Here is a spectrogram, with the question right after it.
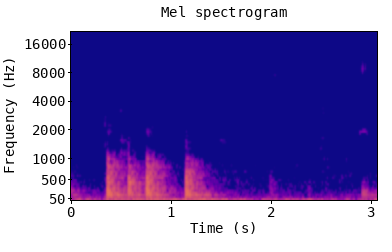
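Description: Chalk scratching out an integration symbol on a board during a differential equations lecture, a few short rough strokes close by, then quiet room tone.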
